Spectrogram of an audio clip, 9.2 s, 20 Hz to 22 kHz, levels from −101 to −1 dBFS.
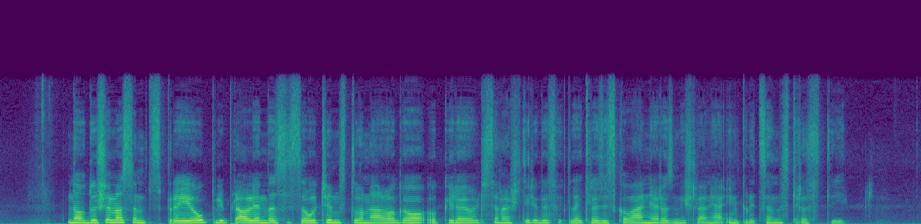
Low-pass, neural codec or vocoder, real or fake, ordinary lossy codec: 14.4 kHz; codec, 32 kHz, 1.9 kbps, SNAC; fake; none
